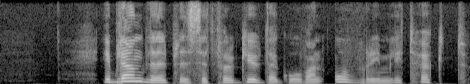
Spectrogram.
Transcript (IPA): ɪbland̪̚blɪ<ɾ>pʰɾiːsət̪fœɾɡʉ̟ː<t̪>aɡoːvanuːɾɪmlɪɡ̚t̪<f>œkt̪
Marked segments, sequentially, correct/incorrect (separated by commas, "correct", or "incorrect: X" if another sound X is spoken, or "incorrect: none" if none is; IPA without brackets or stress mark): correct, incorrect: d̪, incorrect: h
